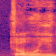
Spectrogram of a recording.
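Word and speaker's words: 周鸿祎: His name is Zhou Hongyi. It should be that word. I just pronounced it wrong.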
